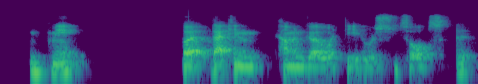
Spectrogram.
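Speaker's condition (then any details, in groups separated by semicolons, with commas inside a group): Stutter; onset in early childhood, worsened markedly at puberty, family history: uncle, cousin, grandfather, two younger brothers; mostly blocks, more severe than brother's, no stuttering when talking only to himself or reflexively; prolonged sounds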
